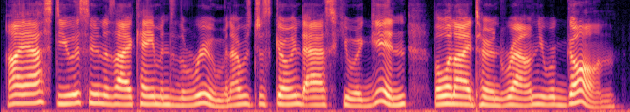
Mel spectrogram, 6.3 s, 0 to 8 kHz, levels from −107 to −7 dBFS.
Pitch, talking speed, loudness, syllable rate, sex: 210 Hz, 265 wpm, -16 LUFS, 5.6 syllables/s, female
